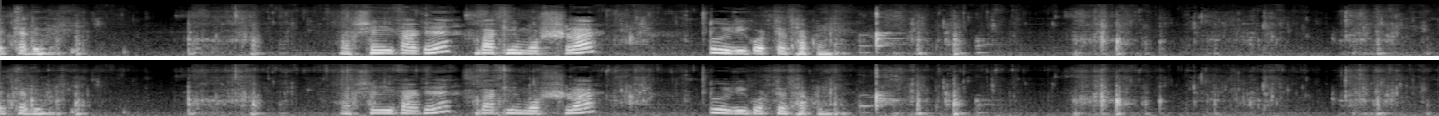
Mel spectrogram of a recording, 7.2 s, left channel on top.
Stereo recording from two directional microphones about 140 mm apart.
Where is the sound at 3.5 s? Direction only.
80° left.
